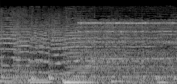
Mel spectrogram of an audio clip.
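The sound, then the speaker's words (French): A telephone rings with a steady electronic tone over low, stepped musical notes, fairly loud, with no one speaking. “Le téléphone.”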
